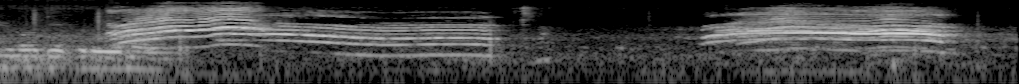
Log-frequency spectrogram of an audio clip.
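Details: Two cats in a brawl scream at each other: a drawn-out, quavering howl lasting about three seconds, then silence, then another rising, trembling yowl that swells and fades.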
